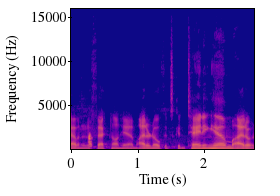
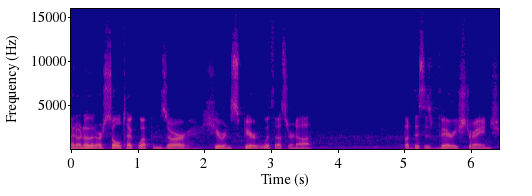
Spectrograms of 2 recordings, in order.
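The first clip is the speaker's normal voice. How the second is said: hushed, quiet, soft voice, low and subdued; 3 semitones lower, 8 dB quieter than usual. In a role-play game, a character speaks to a companion in a quiet voice. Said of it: "kind of in a quiet voice to Doc".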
